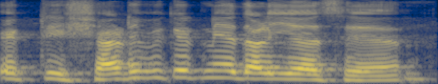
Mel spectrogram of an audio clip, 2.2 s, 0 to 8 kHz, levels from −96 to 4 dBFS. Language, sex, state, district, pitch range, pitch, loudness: Bengali, male, Assam, Hailakandi, 180-225 Hz, 200 Hz, -15 LUFS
